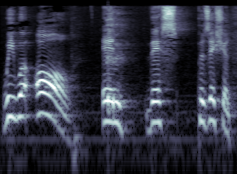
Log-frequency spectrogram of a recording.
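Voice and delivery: "all" stretched out with slow, deliberate weight; stress on all. Real, not acted. Preacher driving the point home to the congregation, heavy stress on "all". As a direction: lean hard and slowly on "all". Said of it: "I'm emphasizing the word all".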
